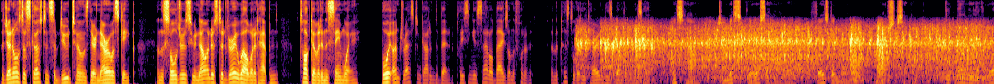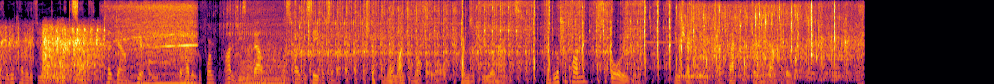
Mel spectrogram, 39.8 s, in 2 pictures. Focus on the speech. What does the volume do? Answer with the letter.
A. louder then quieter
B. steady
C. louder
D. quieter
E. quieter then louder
D.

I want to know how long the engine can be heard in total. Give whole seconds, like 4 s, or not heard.
26 s.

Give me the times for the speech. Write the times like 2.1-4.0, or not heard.
0.0-35.9.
